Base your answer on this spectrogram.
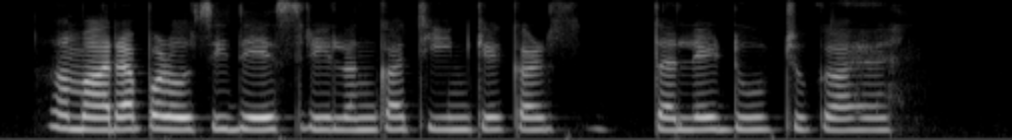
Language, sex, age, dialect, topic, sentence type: Hindi, female, 51-55, Hindustani Malvi Khadi Boli, banking, statement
